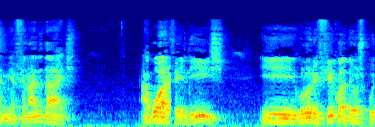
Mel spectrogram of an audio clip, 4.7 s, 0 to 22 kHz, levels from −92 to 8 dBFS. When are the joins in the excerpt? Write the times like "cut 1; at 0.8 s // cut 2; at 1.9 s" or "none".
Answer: cut 1; at 2.1 s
